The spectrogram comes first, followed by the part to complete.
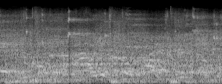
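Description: Basketball game sound in a gym: players and spectators calling out and talking over one another, with a basketball bouncing on the hardwood court, all echoing in the large hall.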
